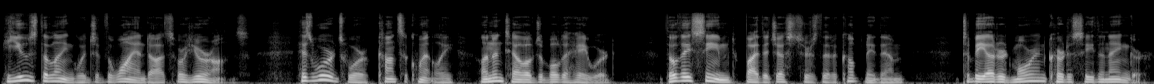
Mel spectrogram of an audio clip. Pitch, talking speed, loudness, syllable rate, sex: 110 Hz, 170 wpm, -20 LUFS, 6.1 syllables/s, male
